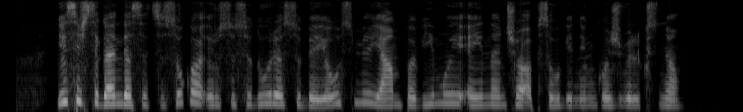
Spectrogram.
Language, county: Lithuanian, Panevėžys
